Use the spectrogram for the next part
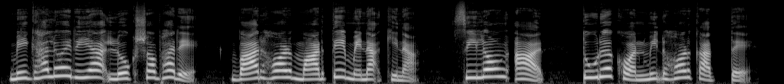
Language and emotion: Santali, neutral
